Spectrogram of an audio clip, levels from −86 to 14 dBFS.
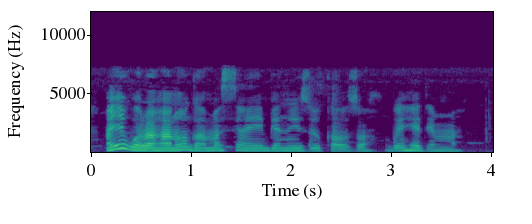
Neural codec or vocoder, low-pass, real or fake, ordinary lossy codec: none; 7.2 kHz; real; AAC, 64 kbps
